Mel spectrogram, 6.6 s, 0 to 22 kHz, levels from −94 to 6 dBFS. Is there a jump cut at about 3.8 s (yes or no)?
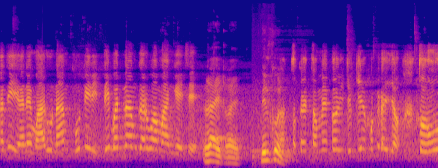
yes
